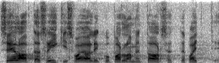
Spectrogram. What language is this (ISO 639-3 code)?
est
